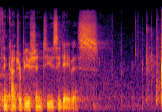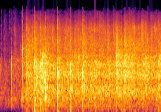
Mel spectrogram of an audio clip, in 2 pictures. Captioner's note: applause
